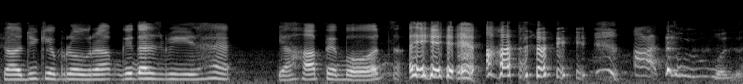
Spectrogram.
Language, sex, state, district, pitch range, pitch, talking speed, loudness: Hindi, female, Gujarat, Gandhinagar, 235-340 Hz, 255 Hz, 75 wpm, -15 LUFS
